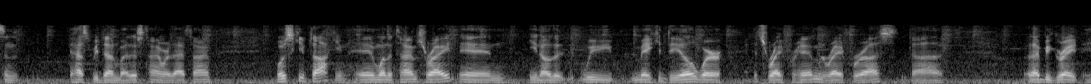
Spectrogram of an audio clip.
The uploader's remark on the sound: Live From ACC Kick-Off. Gets off the bus live at ACC Kick-Off.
